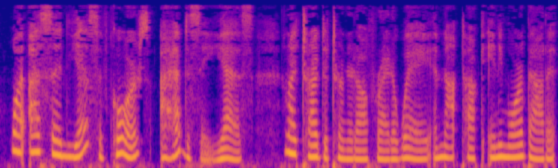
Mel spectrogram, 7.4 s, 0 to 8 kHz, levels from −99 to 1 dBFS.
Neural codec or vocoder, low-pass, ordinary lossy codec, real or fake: none; 7.2 kHz; MP3, 32 kbps; real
